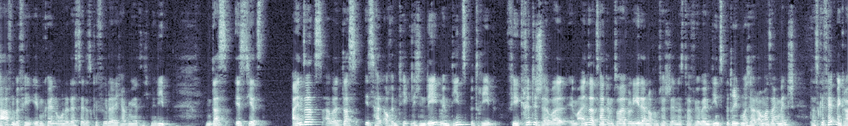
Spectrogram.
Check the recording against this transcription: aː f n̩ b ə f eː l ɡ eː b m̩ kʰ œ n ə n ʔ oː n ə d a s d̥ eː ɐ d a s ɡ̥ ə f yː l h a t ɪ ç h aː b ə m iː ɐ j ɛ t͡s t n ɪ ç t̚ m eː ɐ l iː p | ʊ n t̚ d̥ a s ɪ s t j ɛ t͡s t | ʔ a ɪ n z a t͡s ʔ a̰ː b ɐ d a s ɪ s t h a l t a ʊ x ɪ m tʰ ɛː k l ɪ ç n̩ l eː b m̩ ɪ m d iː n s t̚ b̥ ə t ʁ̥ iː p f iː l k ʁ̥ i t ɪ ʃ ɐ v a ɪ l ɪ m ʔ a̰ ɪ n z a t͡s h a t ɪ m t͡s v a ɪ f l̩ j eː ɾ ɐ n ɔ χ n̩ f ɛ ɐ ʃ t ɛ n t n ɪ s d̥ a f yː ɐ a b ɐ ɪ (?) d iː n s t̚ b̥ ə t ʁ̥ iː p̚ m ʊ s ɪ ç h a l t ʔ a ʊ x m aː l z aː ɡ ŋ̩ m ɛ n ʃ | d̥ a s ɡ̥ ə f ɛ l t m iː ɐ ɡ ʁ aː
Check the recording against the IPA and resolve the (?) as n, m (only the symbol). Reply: m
